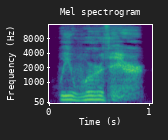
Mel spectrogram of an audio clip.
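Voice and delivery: plain reading voice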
